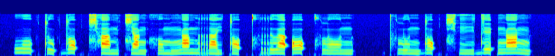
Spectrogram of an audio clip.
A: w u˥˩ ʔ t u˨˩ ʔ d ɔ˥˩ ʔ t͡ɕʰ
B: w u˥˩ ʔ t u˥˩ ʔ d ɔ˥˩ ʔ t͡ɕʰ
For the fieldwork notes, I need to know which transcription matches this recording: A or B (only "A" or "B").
A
